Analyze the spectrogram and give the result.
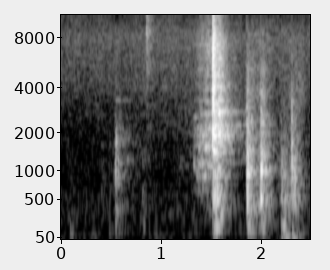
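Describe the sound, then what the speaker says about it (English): A metal lid taken from a big kettle clanks and rattles as it is set onto a pan of cornbread dressing on a low stove, several sharp clatters close up, the loudest in the second half. "Let me get my lid."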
